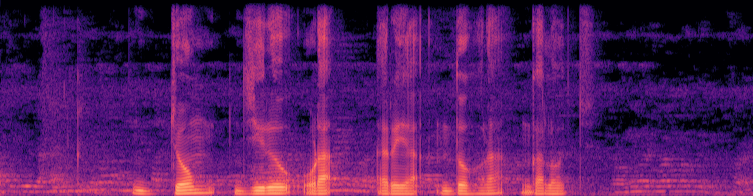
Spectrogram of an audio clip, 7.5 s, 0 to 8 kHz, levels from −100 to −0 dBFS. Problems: continuous background conversations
